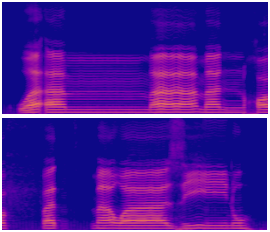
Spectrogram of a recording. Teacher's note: Mim tasydid itu gunnah. Ditahan ya.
